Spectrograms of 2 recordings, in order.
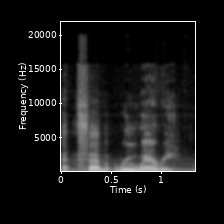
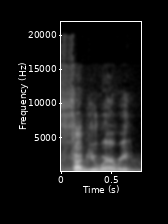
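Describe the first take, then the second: First: The r after the b is clearly sounded. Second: The r after the b is left out. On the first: The speaker calls it right. "No, there's an R there" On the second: The speaker calls it wrong. "It's not February"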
